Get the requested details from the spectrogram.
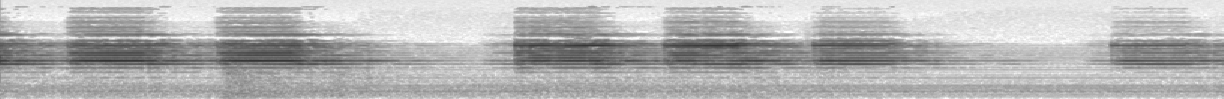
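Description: A fire alarm blares in repeated shrill, high-pitched beeps, sounding in groups of three with short pauses between sets. No one speaks.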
